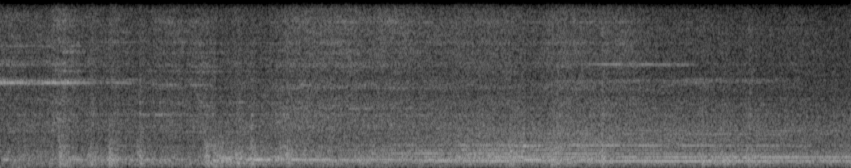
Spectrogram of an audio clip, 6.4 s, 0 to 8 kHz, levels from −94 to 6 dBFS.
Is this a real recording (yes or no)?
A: yes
